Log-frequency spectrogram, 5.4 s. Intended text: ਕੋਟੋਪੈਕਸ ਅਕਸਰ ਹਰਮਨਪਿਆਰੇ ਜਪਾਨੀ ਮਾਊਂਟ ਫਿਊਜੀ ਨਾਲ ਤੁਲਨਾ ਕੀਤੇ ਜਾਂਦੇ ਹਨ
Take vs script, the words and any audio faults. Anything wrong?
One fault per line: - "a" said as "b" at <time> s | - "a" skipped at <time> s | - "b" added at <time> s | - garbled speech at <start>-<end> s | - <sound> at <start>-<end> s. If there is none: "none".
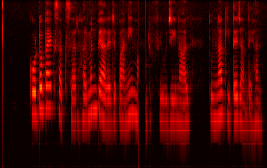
- dropout at 2.8-2.9 s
